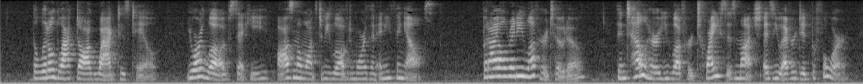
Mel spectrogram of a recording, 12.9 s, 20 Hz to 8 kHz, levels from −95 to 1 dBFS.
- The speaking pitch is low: No, high, 230 Hz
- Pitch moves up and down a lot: No, average, 3.9 semitones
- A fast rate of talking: No, average, 185 wpm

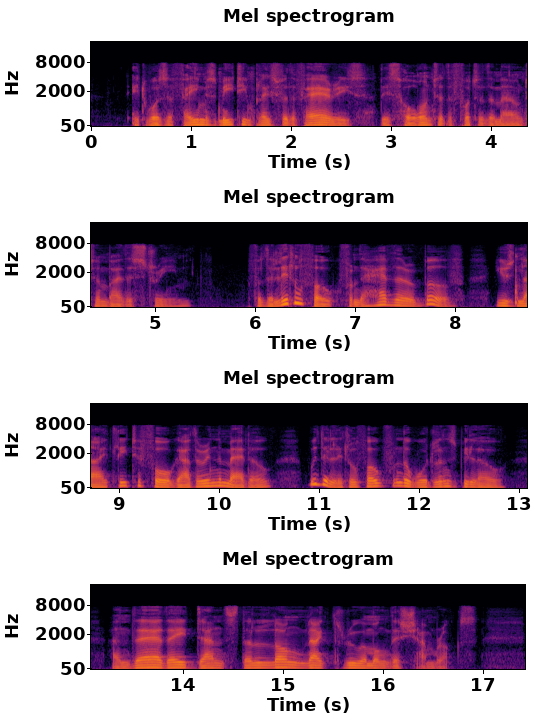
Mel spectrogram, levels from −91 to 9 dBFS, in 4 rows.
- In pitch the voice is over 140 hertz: No, low, 100 Hz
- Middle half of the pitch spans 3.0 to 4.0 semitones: No, average, 4.9 semitones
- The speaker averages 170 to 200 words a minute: Yes, average, 185 wpm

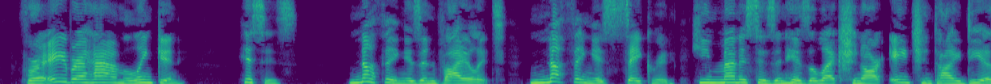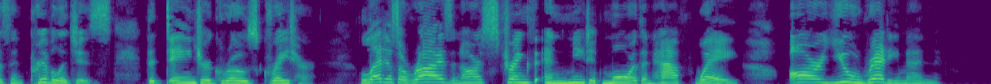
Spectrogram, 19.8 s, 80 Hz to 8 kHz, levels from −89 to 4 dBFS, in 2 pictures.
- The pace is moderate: No, slow, 120 wpm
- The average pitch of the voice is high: Yes, high, 235 Hz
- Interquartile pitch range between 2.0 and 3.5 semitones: No, average, 4.5 semitones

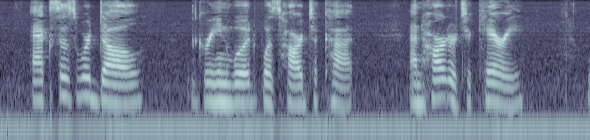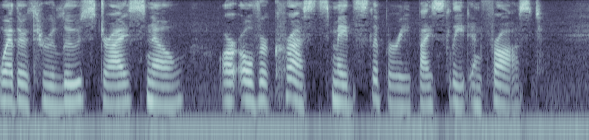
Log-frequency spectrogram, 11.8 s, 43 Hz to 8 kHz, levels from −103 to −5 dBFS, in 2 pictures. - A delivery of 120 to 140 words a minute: Yes, slow, 135 wpm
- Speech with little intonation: Yes, narrow, 2.1 semitones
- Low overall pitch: No, medium, 175 Hz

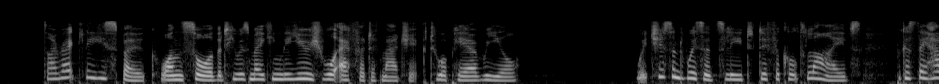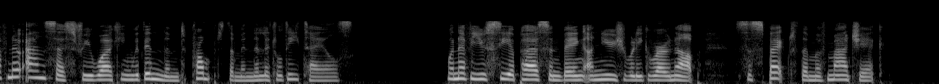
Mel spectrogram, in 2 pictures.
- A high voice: Yes, high, 220 Hz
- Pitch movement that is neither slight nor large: Yes, average, 4.3 semitones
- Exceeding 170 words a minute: No, average, 165 wpm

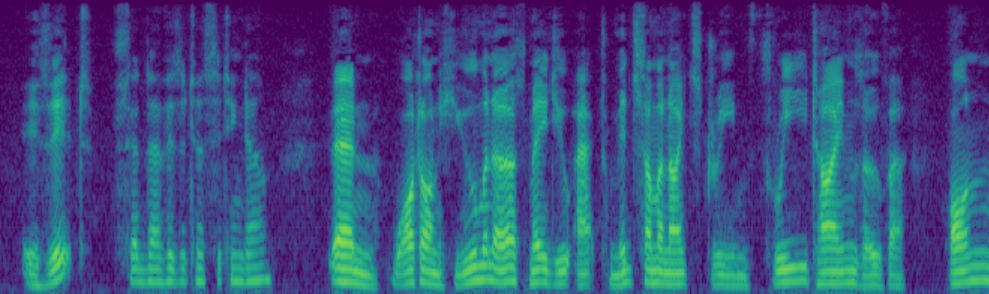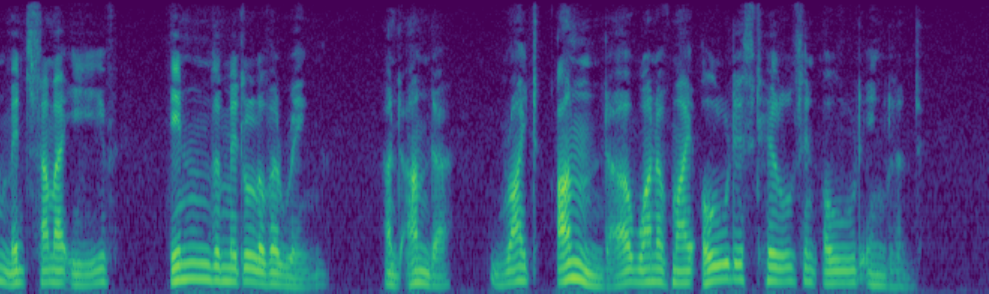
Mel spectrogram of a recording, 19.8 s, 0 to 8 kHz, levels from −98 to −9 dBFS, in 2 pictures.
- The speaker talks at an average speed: No, slow, 125 wpm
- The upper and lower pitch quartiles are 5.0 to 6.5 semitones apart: No, average, 4.1 semitones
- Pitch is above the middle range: No, low, 120 Hz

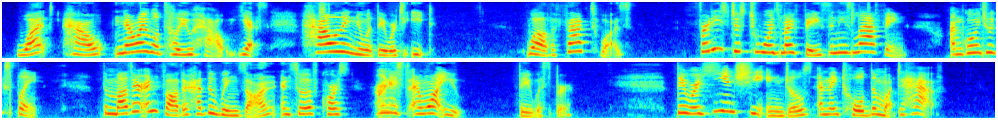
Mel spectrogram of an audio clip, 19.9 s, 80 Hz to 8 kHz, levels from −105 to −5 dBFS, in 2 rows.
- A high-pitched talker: Yes, very high, 315 Hz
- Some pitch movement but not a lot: No, wide, 5.9 semitones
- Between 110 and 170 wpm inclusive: No, average, 195 wpm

